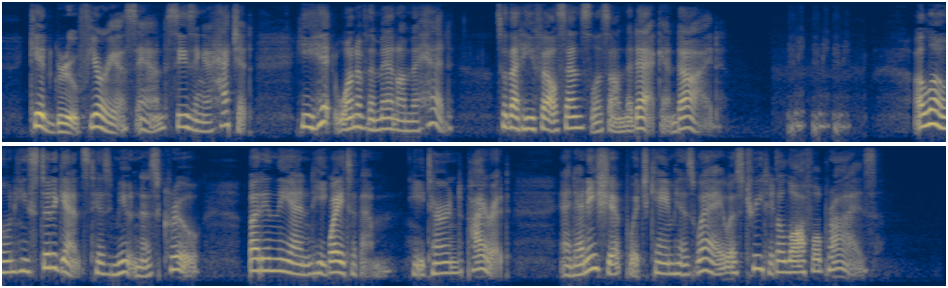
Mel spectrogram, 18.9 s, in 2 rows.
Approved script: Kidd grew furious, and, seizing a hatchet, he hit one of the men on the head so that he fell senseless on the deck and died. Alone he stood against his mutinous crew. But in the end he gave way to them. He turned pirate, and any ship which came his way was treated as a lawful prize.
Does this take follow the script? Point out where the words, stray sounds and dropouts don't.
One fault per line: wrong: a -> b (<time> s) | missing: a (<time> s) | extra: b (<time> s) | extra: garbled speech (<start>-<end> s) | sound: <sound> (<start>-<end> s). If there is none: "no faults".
sound: laugh (7.9-8.5 s)
missing: gave (12.7 s)
missing: as (17.2 s)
